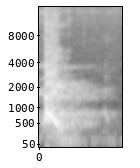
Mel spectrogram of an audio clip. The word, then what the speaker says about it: tie: tulisannya blek iya iya dasih tie tulisannya tie bacanya tai dasih dan bangku Astagfirullah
